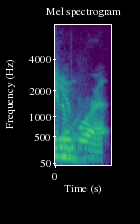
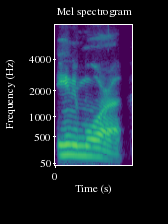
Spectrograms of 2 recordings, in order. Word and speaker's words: Inamura: Just say Inamura. Inamura.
